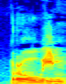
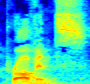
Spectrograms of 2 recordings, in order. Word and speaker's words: province: คำ นี้ ครับ Province Province ไม่ ใช่ Province นะ ฮะ Province Province ดัง นั้น ถ้า จะ ถาม ว่า คุณ มา จาก จังหวัด อะไร ครับ ก็ คือ What Province are you from What Province are you from นะ ตัว v ก็ คือ for fun ที่ เพิ่ม เสียง ก้อง ที่ ลำ คอ นะ ครับ หรือ ที่ เรียก ว่า ฮะ a voiced f นะ ฮะ ตัว f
